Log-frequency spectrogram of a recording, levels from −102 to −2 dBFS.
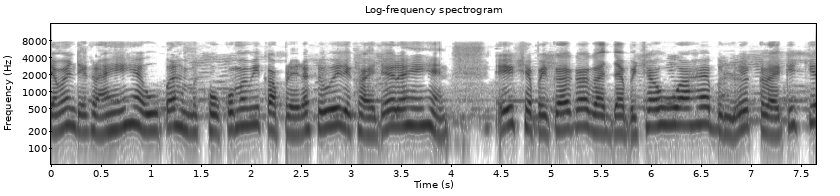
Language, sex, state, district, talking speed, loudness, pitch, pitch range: Hindi, female, Chhattisgarh, Bastar, 220 wpm, -24 LUFS, 220 Hz, 195-245 Hz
